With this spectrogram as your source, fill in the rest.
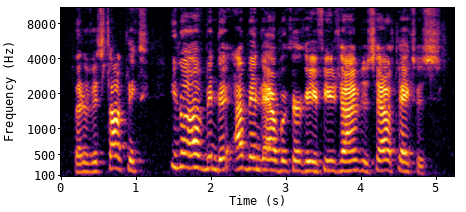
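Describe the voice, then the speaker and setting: A man's raised, projected voice, high-pitched with a bright, sharp tone, ordinary pitch variation and a moderate pace. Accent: rural Oklahoma. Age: 80s+. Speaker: local resident. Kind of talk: public comment at town meeting.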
